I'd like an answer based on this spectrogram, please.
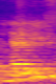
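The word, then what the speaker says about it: Halys: Alors, rien à voir avec l'Alice près de chez nous, à Tournai, donc l'Alice, ça s'écrit comme ça.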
